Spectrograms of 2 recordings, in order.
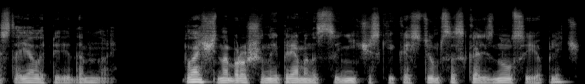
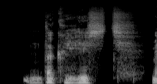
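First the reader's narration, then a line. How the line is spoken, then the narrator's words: Soft. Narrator (Russian): мягко ответил я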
